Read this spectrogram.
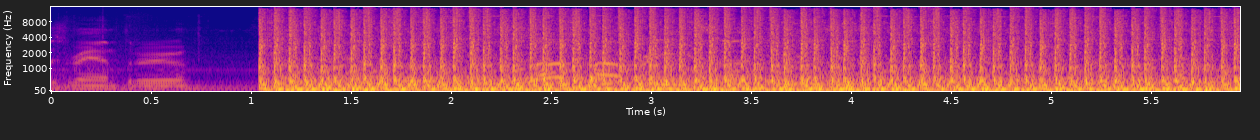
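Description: A light machine gun fires in a long, rapid burst.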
